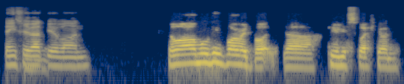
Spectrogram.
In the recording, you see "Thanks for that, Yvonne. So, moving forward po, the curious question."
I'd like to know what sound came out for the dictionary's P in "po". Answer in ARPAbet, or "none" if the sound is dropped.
B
